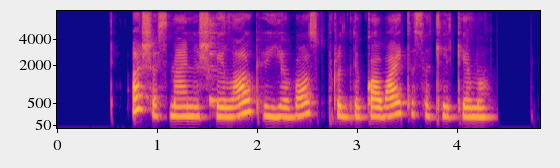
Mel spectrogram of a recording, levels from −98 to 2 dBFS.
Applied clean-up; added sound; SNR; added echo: none; Cowbell; 18 dB; none.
